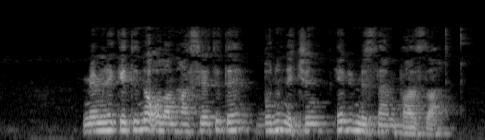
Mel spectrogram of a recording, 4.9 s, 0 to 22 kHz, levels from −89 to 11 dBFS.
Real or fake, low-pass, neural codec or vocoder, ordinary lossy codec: real; 10.8 kHz; none; MP3, 48 kbps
